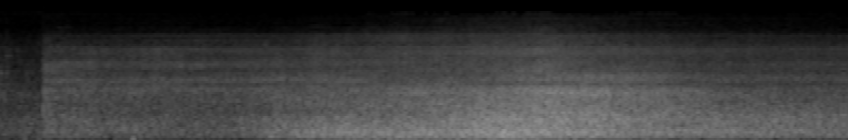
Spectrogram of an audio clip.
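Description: Sea waves wash and surge around someone sitting in the water, a close, broad rushing hiss that swells louder midway and then eases, with no voices.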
